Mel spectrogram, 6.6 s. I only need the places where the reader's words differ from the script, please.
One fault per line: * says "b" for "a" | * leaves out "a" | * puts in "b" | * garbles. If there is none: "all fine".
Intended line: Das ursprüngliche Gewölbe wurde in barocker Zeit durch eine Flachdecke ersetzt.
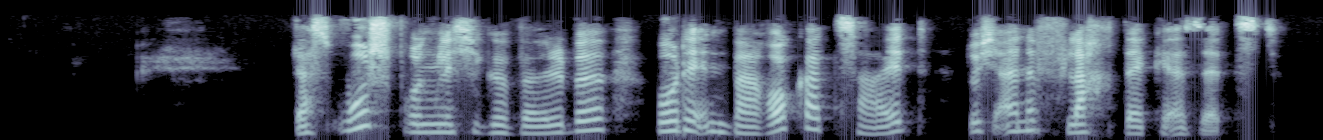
all fine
